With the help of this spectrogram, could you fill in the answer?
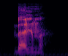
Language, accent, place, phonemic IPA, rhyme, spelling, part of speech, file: French, France, Lyon, /balm/, -alm, balme, noun, LL-Q150 (fra)-balme.wav
- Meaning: cavern or rock shelter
